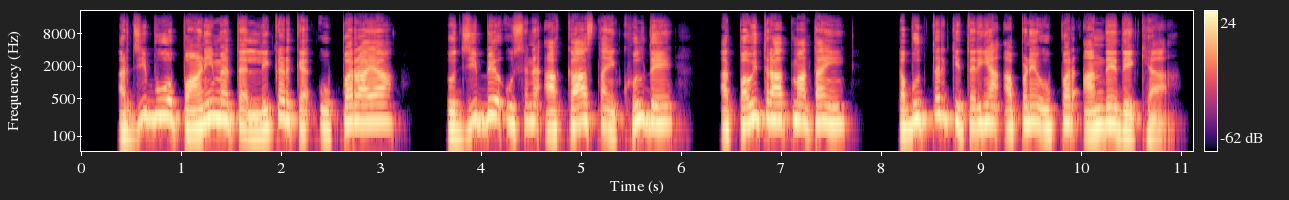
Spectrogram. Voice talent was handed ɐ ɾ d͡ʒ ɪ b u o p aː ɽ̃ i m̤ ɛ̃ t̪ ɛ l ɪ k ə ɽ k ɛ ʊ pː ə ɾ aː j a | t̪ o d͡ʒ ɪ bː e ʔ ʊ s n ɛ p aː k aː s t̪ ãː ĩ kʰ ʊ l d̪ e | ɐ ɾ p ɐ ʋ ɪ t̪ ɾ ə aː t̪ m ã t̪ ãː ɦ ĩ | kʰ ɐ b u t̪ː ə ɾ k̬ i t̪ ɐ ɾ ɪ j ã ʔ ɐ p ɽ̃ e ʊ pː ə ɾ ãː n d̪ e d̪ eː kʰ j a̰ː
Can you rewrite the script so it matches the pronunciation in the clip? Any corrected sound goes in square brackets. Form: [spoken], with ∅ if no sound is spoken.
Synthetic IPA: ɐ ɾ d͡ʒ ɪ b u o p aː ɽ̃ i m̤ ɛ̃ t̪ ɛ l ɪ k ə ɽ k ɛ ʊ pː ə ɾ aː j a | t̪ o d͡ʒ ɪ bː e ʔ ʊ s n ɛ [ʔ] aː k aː s t̪ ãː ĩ kʰ ʊ l d̪ e | ɐ ɾ p ɐ ʋ ɪ t̪ ɾ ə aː t̪ m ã t̪ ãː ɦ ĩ | [k] ɐ b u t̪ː ə ɾ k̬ i t̪ ɐ ɾ ɪ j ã ʔ ɐ p ɽ̃ e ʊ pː ə ɾ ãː n d̪ e d̪ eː kʰ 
